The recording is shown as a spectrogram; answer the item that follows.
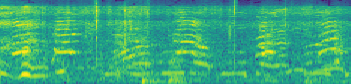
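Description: Children's voices: kids chattering and calling out in high voices while they play.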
